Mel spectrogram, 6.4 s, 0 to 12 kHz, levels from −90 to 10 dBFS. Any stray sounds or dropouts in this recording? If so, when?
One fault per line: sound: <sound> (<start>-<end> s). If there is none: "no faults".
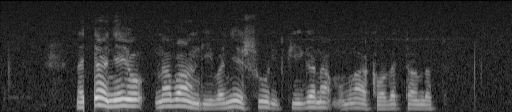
sound: dropout (1.0-1.2 s)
